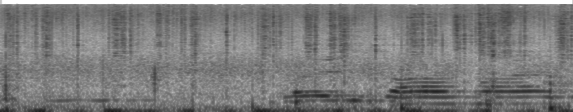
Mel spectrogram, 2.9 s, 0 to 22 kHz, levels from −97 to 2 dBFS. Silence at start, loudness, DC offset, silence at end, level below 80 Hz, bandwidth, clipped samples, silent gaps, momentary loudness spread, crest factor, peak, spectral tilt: 0 s; -16 LUFS; under 0.1%; 0 s; -26 dBFS; 19.5 kHz; under 0.1%; none; 4 LU; 16 dB; -2 dBFS; -2.5 dB/octave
